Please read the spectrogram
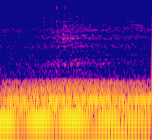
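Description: A large truck rumbles past, its heavy engine producing a loud, steady low-pitched drone that fills the whole moment, with no voices.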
